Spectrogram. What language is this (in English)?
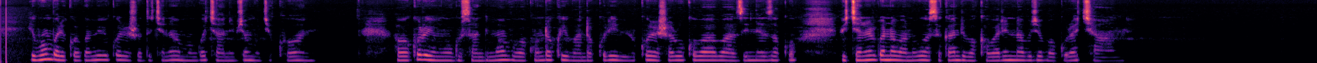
Kinyarwanda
